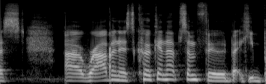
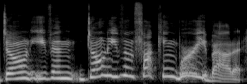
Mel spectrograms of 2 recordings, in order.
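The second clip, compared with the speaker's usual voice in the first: high-pitched reassurance; 8 semitones higher than usual. Acted. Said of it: "He's like".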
